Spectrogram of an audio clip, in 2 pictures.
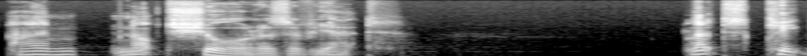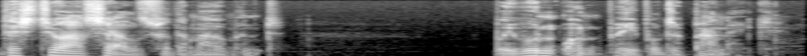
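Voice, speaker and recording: A man's voice: deep voice, animated, a little slow, gravelly, pauses often, slightly rough, no echo, clean studio sound, heavily acted. An actor playing a stern, driven widowed professor and father in a 1920s radio drama, with a formal, precise delivery. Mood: grave, businesslike. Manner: formal, precise, clipped scolding. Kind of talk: radio drama acting, diary narration. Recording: music under the voice.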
